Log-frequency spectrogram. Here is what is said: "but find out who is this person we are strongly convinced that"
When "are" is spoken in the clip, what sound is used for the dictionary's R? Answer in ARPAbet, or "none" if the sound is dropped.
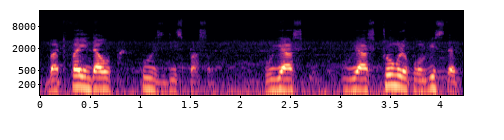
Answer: W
